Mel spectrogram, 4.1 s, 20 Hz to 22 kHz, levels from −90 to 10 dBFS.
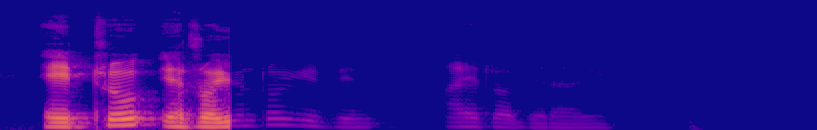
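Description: From 1.15 s to the end, the signal points to one channel inverted: the likely cause is one stereo channel having its polarity reversed, so that the two channels cancel when summed to mono. The speech, which sits equally in both channels, largely disappears, dropping by about 33 dB. What remains is only the small difference between the channels, heard as a faint trace of the speech.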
